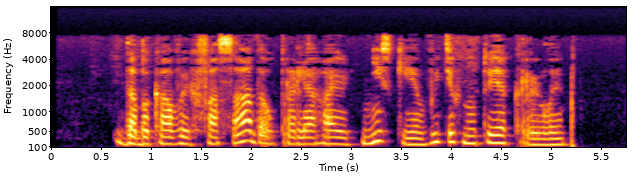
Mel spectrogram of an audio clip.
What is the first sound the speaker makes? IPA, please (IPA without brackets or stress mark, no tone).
d̪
